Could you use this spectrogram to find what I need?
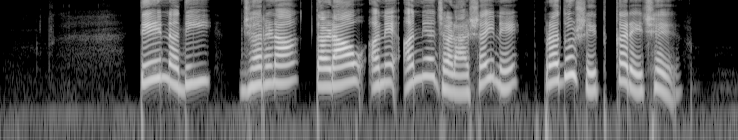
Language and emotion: Gujarati, neutral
